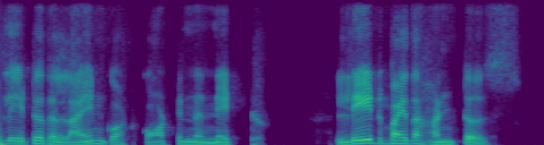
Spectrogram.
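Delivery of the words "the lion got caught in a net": ordinary talk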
